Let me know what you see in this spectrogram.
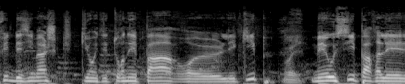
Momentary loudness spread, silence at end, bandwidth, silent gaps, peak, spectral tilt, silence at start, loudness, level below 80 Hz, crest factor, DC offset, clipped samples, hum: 8 LU; 0 s; 16 kHz; none; -4 dBFS; -5 dB/octave; 0 s; -19 LUFS; -44 dBFS; 14 dB; 1%; under 0.1%; none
